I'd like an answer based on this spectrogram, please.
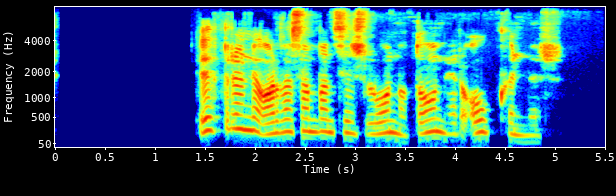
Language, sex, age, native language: Icelandic, female, 40-49, Icelandic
